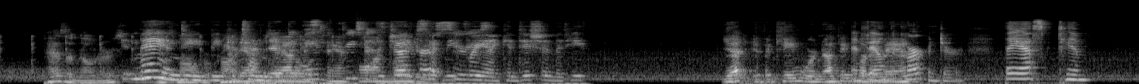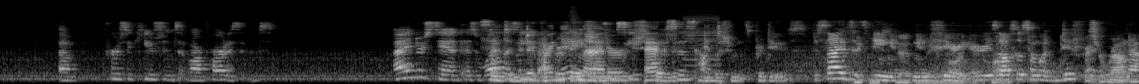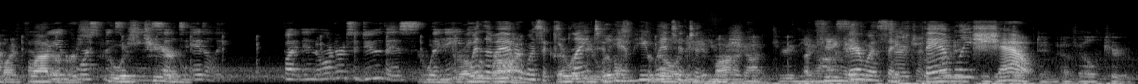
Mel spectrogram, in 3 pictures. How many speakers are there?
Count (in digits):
7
